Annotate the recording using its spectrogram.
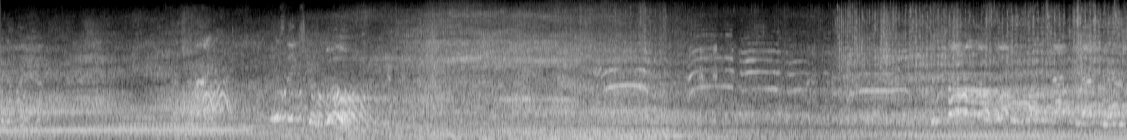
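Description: A Piper Super Cub's engine and propeller drone steadily overhead. The pitch changes with the throttle about four seconds in and again near ten seconds.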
